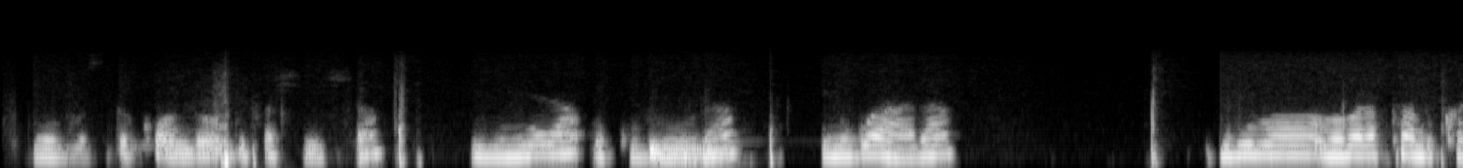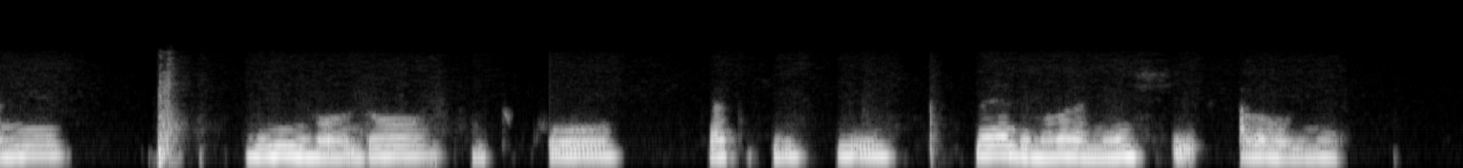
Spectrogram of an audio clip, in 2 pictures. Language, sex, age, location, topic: Kinyarwanda, female, 36-49, Kigali, health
